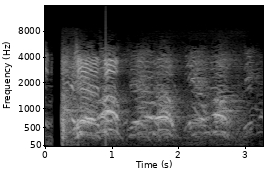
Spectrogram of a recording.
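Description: Hundreds of protesters in the street shout together in loud, rhythmic bursts, many raised voices blending into the chanted slogan "Lift the blockades!" that rises and falls roughly every second.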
